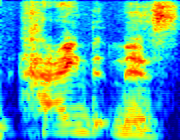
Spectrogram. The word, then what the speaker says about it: kindness: Okay, so kindness. 这位 N-E-S-S. Circle that. It's fa-nis. Short I. It's a schwa. Don't say nes.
